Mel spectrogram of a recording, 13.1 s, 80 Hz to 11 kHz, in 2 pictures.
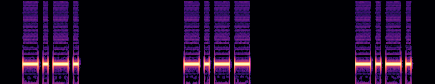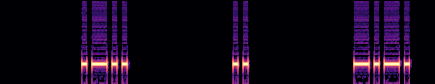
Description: Morse code, heard as a keyed tone, about 16 wpm, spaced as for 5 wpm, 800 Hz. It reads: CYCLIC
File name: CW Code Groups @5WPM / Technical Subjects / XC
